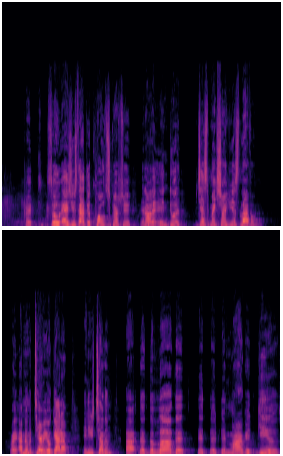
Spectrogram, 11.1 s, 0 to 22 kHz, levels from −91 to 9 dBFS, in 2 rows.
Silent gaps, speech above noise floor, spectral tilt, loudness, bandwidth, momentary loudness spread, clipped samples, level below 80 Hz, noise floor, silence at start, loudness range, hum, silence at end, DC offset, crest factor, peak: none; 47 dB; -3.5 dB/octave; -35 LUFS; 15.5 kHz; 14 LU; under 0.1%; -70 dBFS; -82 dBFS; 0.45 s; 3 LU; none; 0 s; under 0.1%; 20 dB; -14 dBFS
